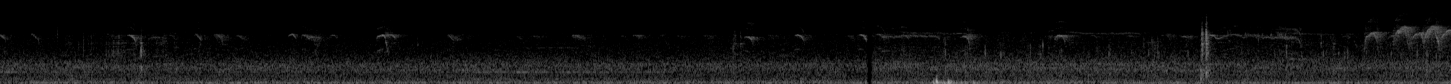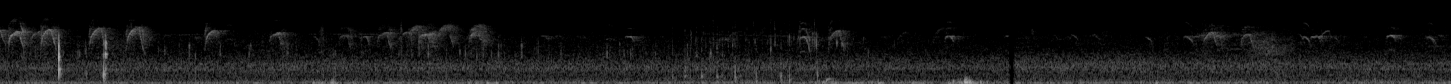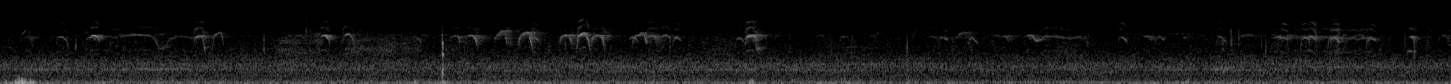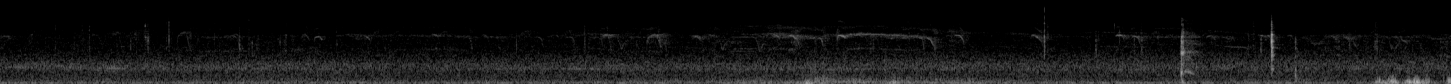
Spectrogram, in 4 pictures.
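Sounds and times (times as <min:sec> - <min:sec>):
small birds chirping: 0:05.2 - 0:58.0.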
